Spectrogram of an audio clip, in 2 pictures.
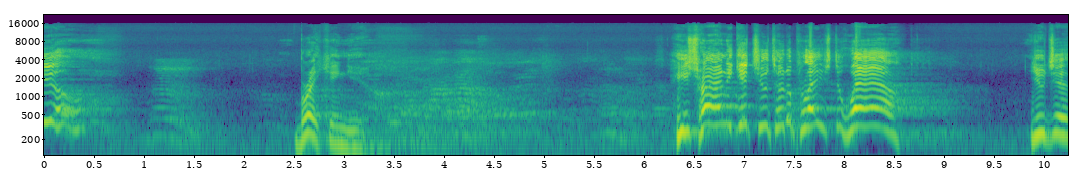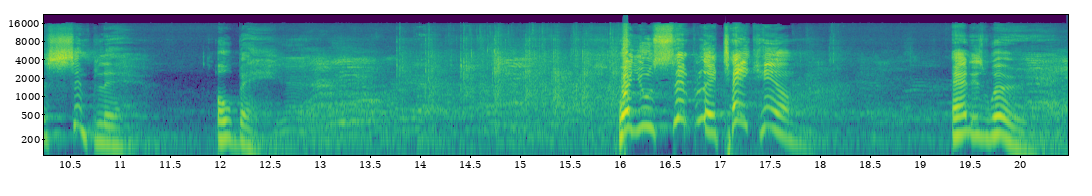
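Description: A man preaches with animation through a microphone, with pauses between phrases, in an echoing hall.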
